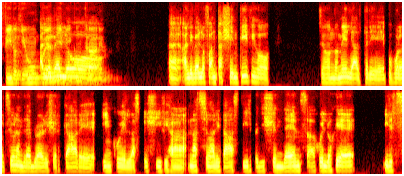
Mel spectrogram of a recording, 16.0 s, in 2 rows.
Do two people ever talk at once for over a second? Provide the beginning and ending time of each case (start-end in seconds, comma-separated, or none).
0.8-2.1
